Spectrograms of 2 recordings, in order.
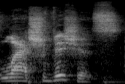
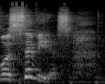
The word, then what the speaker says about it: lascivious: it in books and if you see the word written it looks like liz vicious i always pronounce it as my head in my head as lash vicious yep yeah but no it's apparently pronounced lascivious anyway you know what's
